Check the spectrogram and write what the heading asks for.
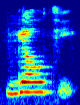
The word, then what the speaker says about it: guilty: Sometimes U is silent when it comes after letter G. بمعنى بعض الأحيان كيكون اليو silent إذا جا more letter G. An example: colleague, guide, tongue, guilty.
